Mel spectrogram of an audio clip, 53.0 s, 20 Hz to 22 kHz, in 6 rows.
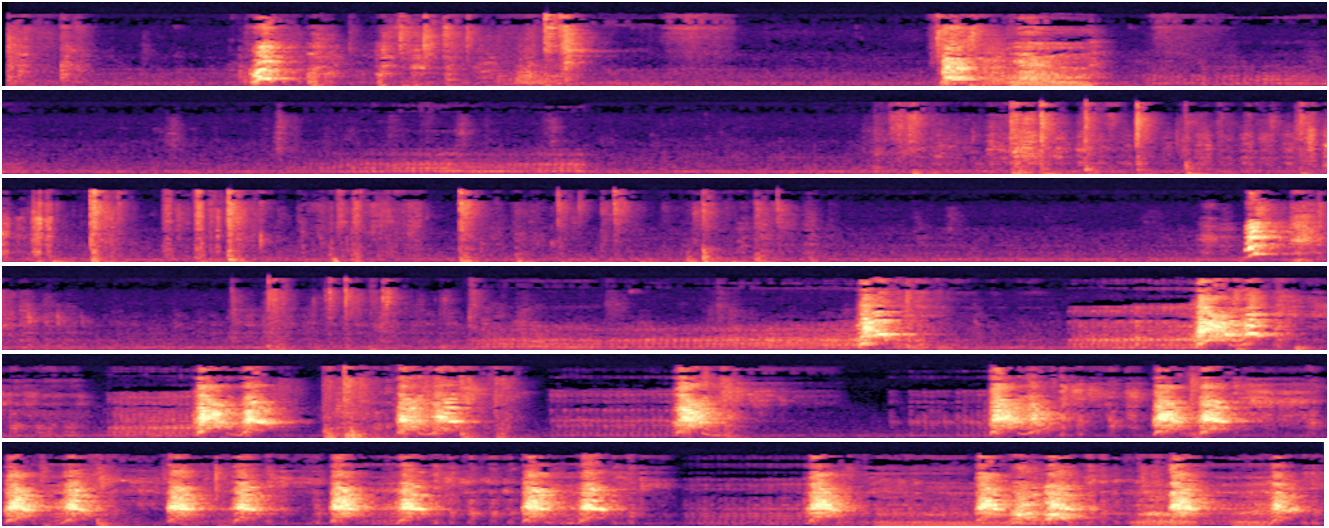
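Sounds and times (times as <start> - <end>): paws on hardwood floor: 0.0 - 4.8, 14.6 - 24.2, 25.7 - 27.1, 27.7 - 30.7, 34.5 - 35.6, 37.5 - 38.9, 42.4 - 47.2
dogs barking: 1.6 - 2.3, 6.2 - 6.8, 26.0 - 26.4, 34.4 - 35.1, 36.6 - 37.4, 38.0 - 38.6, 39.8 - 40.2, 41.9 - 48.4, 49.5 - 50.0, 50.6 - 52.9
dog growling: 6.6 - 9.3, 10.8 - 13.0, 29.6 - 32.2, 33.6 - 34.5, 35.3 - 36.7, 39.0 - 39.9, 41.2 - 42.0, 48.5 - 52.9.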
